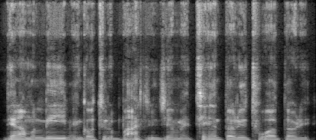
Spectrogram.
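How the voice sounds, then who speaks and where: With a warm, husky, lowish voice and a quick pace, a man around sixty gives an unscripted motivational rant for social media. He's blunt and insistent, repeating himself to hammer each point. The recording is dry.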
